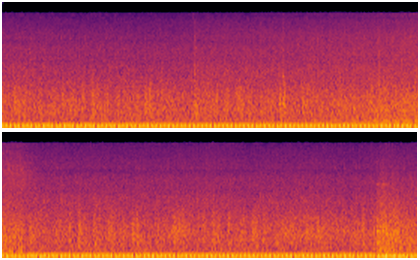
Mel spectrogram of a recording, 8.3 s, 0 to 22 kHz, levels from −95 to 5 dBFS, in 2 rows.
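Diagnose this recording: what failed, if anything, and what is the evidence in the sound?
Nothing stood out on listening that would point to a failure at any stage of the chain.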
